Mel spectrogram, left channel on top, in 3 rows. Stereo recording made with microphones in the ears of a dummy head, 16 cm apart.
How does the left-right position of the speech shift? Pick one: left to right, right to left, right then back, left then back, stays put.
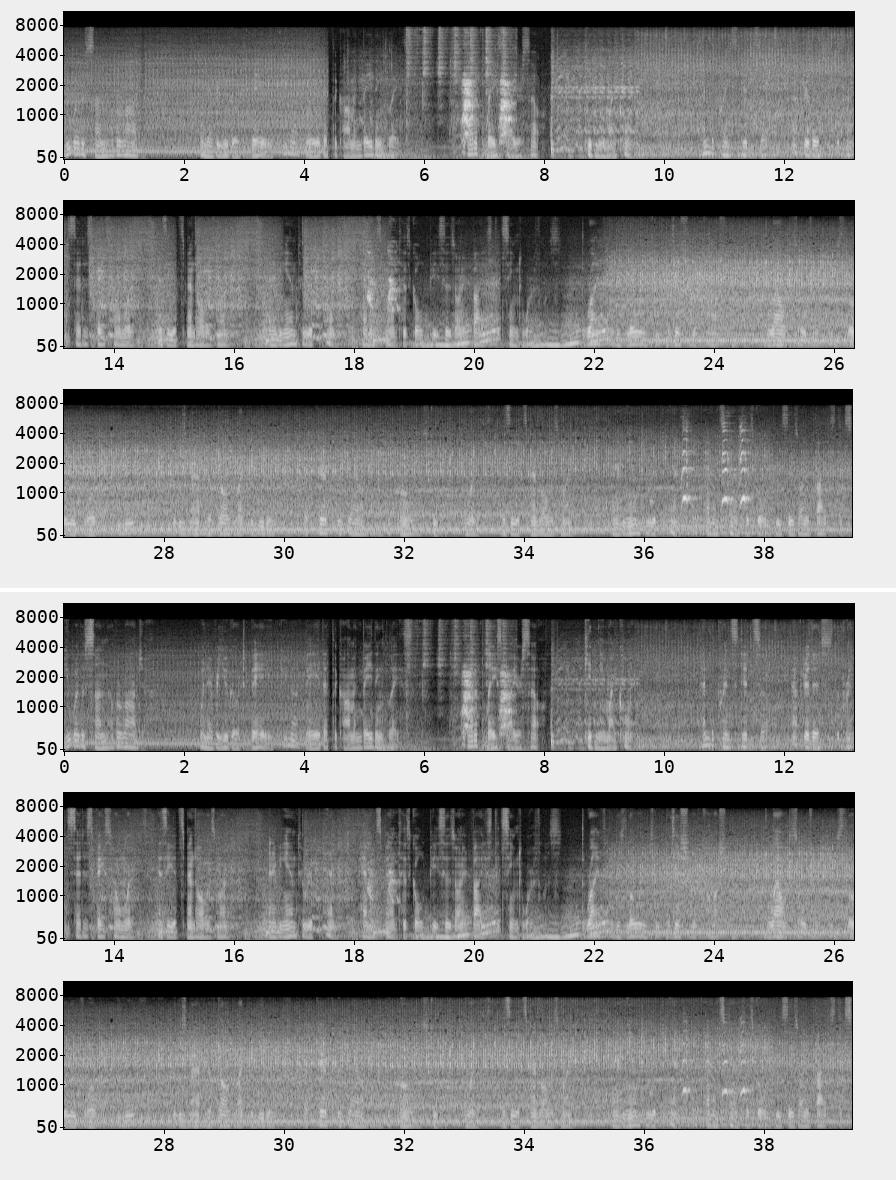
stays put.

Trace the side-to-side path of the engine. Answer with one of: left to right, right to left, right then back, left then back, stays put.
left to right.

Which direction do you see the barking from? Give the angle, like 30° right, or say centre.
20° left.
